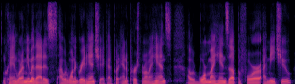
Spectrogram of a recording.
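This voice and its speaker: A man, a retired American federal agent, explaining his methods in an interview with lively examples and frequent "right?" checks. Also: fairly low pitch, fast, smooth, no echo, studio quality. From United States. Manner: animated storyteller, explains with examples and rhetorical "right?". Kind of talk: conversational explanation.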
